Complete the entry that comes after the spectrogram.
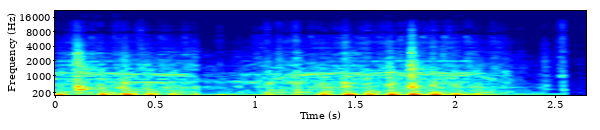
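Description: Sewing machine top stitching along a dart on a homemade skort, a loud close continuous motor whir with rapid needle rattle, a brief pause early on and a stop just before the end.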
